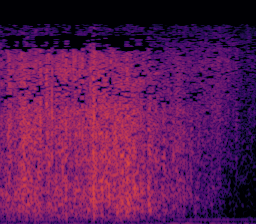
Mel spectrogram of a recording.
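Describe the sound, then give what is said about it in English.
An explosive blast tears through rock in a gold mine, a loud dense roar of rumbling, crumbling debris that carries for over two seconds and slowly thins out toward the end. “Now, over here. I'm going to blast through here, and that'll be... Tom, look out!”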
